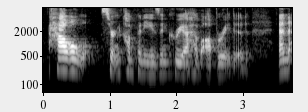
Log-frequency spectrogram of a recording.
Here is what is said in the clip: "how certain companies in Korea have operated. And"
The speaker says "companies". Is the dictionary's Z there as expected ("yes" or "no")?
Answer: yes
